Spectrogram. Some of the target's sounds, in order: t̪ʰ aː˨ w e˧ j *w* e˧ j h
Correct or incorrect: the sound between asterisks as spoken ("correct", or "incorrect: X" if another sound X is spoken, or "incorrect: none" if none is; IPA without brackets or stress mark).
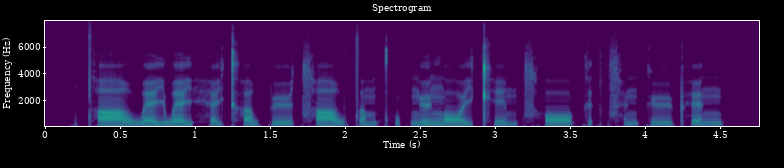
correct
